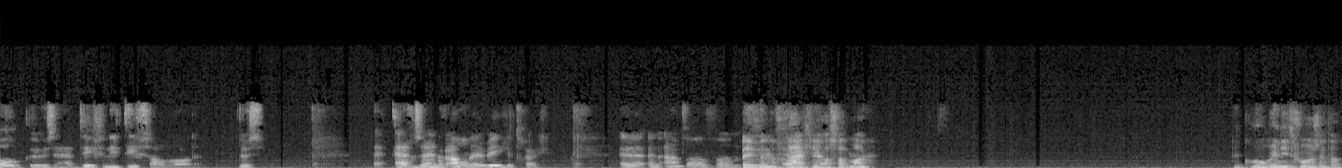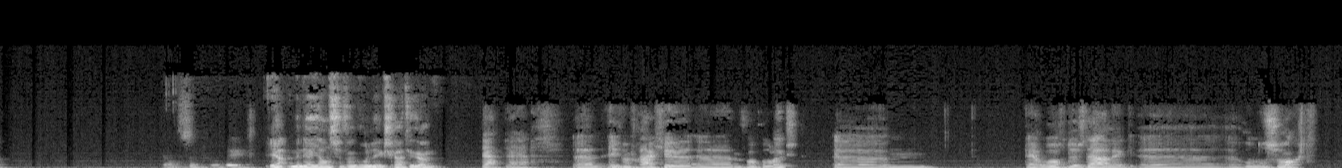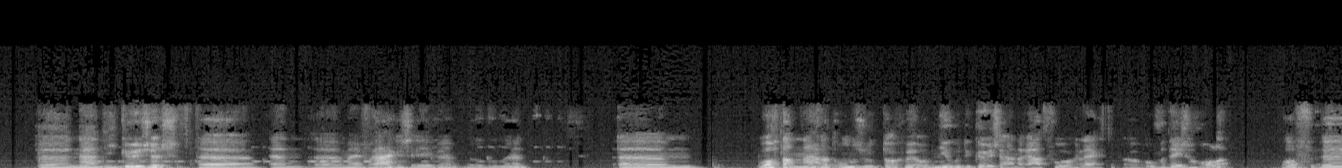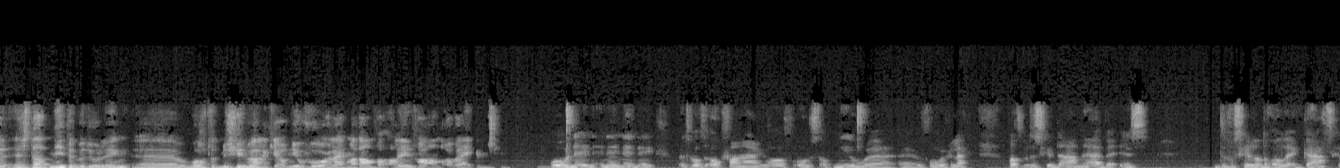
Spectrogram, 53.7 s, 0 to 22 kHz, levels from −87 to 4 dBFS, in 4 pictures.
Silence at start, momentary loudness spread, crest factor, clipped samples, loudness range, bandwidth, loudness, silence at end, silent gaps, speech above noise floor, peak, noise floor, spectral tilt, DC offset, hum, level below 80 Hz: 0 s; 14 LU; 20 dB; under 0.1%; 9 LU; 13 kHz; -20 LUFS; 0 s; none; 33 dB; 0 dBFS; -53 dBFS; -5 dB/octave; under 0.1%; none; -48 dBFS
